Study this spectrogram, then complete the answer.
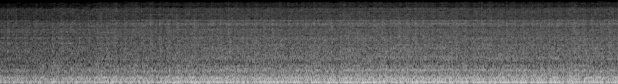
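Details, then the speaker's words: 1971 Honda CB750 K1 four-cylinder idling with a deep, steady rumble that swells and settles into an even beat, smoother after carburettor adjustment; cylinder one had been popping. "You hear how the idle picked up because it's smoother."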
